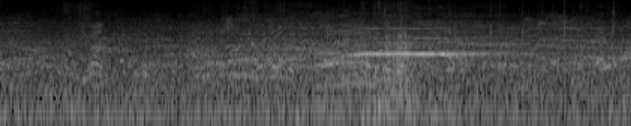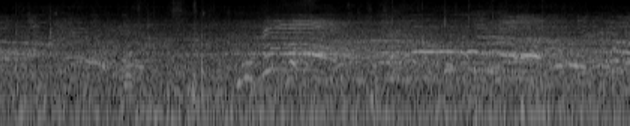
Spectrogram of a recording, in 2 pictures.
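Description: People shout in a large echoing hall.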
